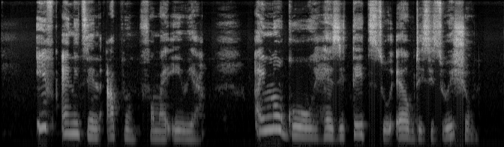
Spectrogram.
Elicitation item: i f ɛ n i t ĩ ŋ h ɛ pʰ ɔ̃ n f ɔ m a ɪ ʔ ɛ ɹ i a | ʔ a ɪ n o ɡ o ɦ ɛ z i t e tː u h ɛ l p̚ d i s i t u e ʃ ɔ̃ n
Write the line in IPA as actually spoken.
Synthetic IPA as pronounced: i f ɛ n i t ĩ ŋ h a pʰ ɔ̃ n f ɔ m a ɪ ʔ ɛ ɹ i a | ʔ a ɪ n o ɡ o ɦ ɛ z i t e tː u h ɛ l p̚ d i s i t u e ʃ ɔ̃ n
